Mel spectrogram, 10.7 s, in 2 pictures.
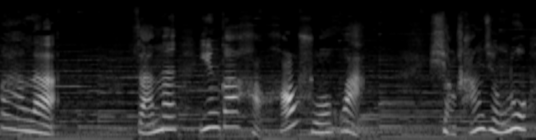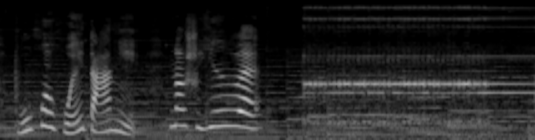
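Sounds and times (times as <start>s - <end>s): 
speech: 0.3s - 0.7s, 1.4s - 8.5s
mobile phone ringing: 8.4s - 10.7s.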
